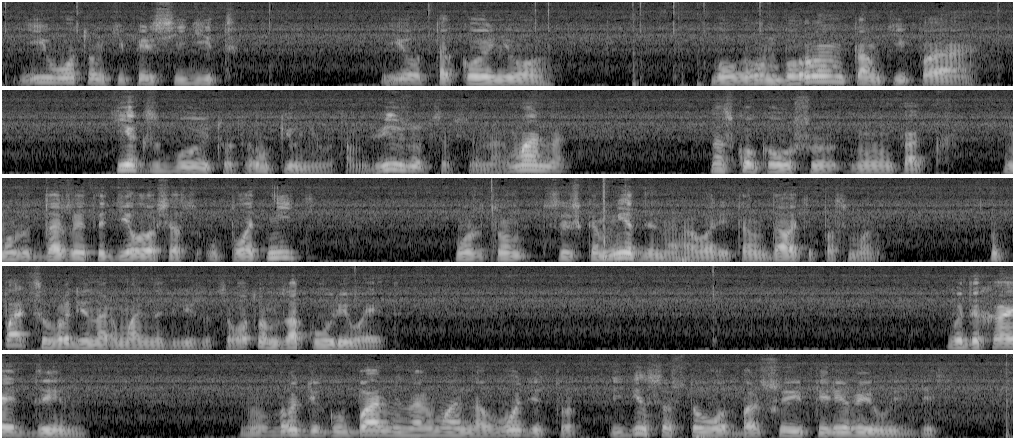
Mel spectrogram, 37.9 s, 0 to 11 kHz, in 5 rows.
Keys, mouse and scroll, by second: 0.0 middle click, 2.2-3.4 drag, 4.9 shift+middle click, 5.2 middle click, 7.6-19.0 drag, 19.7 space, 25.5-28.2 middle drag.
